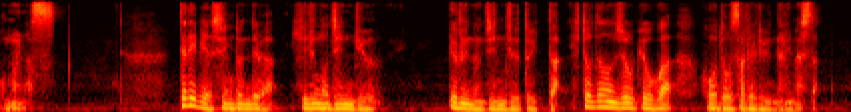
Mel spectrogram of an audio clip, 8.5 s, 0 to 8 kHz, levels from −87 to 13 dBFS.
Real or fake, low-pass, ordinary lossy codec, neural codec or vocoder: fake; 7.2 kHz; none; codec, 16 kHz, 2 kbps, FreqCodec, larger model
